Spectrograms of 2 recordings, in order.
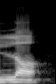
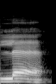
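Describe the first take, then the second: First: لا with a dark, back aa; heavy, lower لا; wrong heavy لا. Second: لا with a light, fronted a; light, open لا; correct thin لا. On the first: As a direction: say لا rounded, like "law". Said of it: "نخونید لا". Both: Shown as a demonstration.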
